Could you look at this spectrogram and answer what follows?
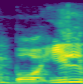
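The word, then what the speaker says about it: boil: Believe বয়েল সিদ্ধ করা এটা তোমরা সাধারণত বয়েল বল তাই না? বয়েল। কিন্তু বিদেশের এটাকে বইল বলে। এজন্য ইল বলেই বলবা।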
